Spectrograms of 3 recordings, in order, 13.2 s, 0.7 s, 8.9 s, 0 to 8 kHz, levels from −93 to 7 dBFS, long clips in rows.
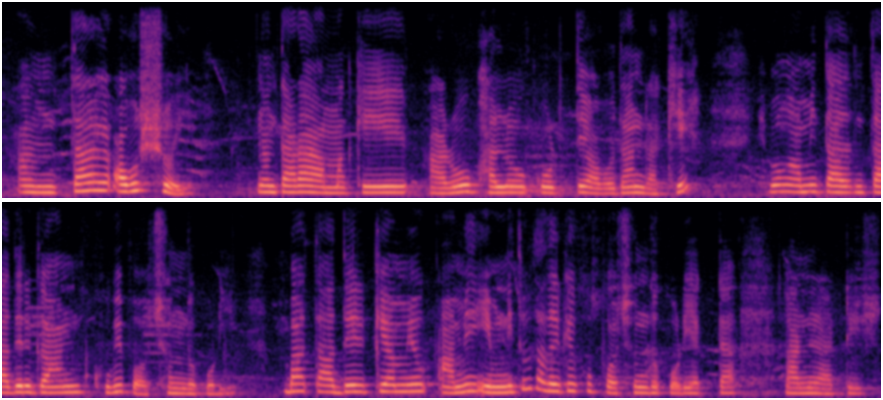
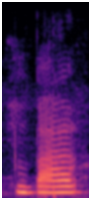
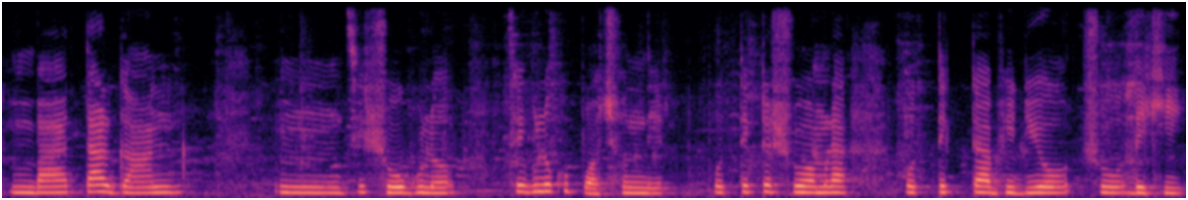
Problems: continuous background conversations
